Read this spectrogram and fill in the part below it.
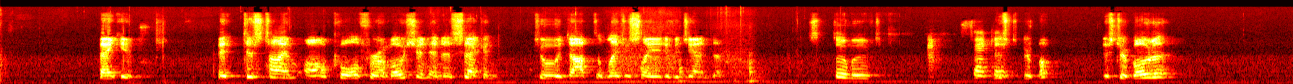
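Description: An elderly man speaks calmly over an online call.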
